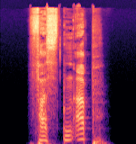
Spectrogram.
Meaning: inflection of abfassen: 1. first/third-person plural preterite 2. first/third-person plural subjunctive II
- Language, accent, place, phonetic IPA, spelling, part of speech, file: German, Germany, Berlin, [ˌfastn̩ ˈap], fassten ab, verb, De-fassten ab.ogg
